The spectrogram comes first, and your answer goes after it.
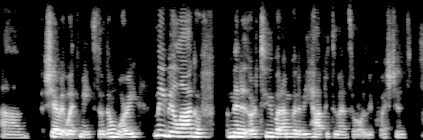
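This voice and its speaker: With a Croatian accent, a woman speaks at a fairly quick pace and medium pitch, using ordinary pitch variation. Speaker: workshop instructor. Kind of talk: tutorial. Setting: video call.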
